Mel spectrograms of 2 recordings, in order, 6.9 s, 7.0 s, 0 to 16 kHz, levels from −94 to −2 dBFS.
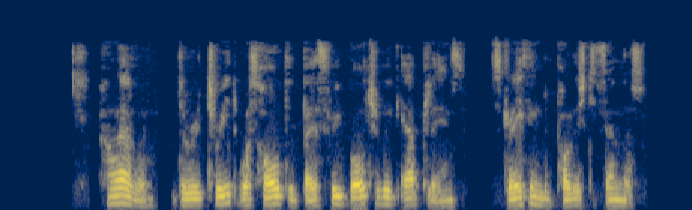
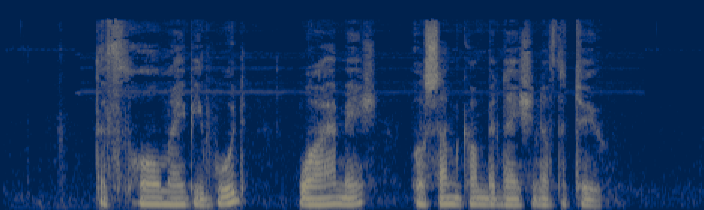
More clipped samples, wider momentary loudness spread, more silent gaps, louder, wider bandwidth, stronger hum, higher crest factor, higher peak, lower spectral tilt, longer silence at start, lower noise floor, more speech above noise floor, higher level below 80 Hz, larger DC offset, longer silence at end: neither; about the same, 16 LU vs 14 LU; neither; first, -19 LUFS vs -41 LUFS; second, 7.8 kHz vs 11.5 kHz; neither; about the same, 18 dB vs 20 dB; first, -2 dBFS vs -22 dBFS; about the same, -5 dB/octave vs -4 dB/octave; second, 0.75 s vs 0.95 s; first, under -90 dBFS vs -80 dBFS; first, over 71 dB vs 39 dB; first, -58 dBFS vs -72 dBFS; neither; second, 0.5 s vs 1 s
